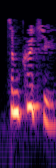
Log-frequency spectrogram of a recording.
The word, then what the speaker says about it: Timbuktu: Timbukutu. – I just want you to say that again so here if you're going to bastardize it. – Wow. Timbuktu. How do you say it? Timbuktu. That's it.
